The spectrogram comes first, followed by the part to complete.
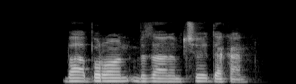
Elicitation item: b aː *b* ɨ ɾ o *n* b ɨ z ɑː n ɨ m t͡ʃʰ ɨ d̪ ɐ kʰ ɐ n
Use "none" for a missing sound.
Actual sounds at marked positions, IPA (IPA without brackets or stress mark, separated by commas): b, n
